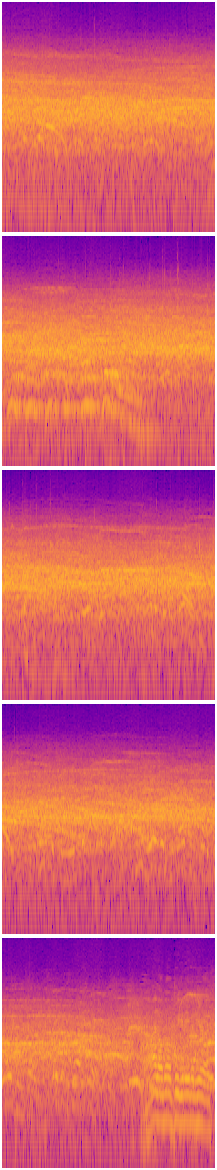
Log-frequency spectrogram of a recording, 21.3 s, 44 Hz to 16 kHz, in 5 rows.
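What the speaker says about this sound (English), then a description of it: "That was unbelievable crowd noise." A packed gym crowd at a 2001 high school section semi-final basketball game roars and cheers after a made jump shot, a loud sustained wall of shouting and whoops lasting throughout, with a commentator's voice partly heard.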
